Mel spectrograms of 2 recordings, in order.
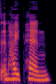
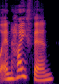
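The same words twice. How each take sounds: First: It is said without the word 'hyphen'. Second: It is said as 'en' plus 'hyphen'. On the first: The speaker calls it right. "But no" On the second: The speaker calls it wrong. "it's E N and a hyphen. So I was like, oh"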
